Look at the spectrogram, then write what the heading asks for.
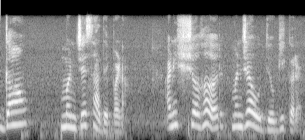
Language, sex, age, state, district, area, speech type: Goan Konkani, female, 30-45, Goa, Ponda, rural, spontaneous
